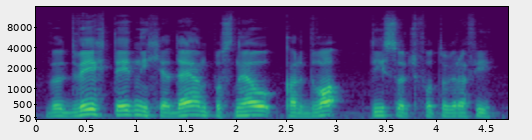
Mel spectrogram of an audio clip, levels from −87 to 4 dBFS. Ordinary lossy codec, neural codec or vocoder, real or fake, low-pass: none; none; real; 14.4 kHz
